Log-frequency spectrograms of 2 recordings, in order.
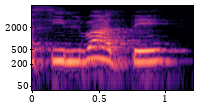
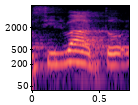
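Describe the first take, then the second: First: Silbate said ending in a clear e; wrong ending silbate. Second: Silbato said ending in a clear o; correct ending silbato. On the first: Teacher contrasts a child's silbate with the right word. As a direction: stress the final e of silbate. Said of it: "no era lo mismo que silbate". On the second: Teacher corrects herself to the right silbato. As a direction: land on the final o of silbato. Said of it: "digo, perdón". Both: Shown as a demonstration.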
